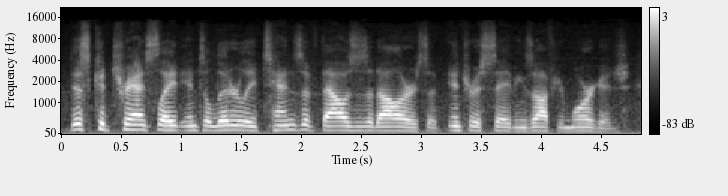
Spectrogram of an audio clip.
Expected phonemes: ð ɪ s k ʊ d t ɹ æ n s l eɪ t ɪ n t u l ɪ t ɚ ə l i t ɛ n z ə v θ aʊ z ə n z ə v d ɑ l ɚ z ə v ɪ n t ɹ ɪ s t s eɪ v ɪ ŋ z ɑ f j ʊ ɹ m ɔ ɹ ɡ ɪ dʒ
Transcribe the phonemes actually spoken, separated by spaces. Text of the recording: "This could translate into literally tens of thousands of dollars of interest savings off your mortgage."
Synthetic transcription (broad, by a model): ð ɪ s k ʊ d t ɹ æ n s l eɪ t ɪ n t u l ɪ t ɚ l i t ɛ n z ə v θ aʊ z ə n z ə v d ɑ l ɚ z ə v ɪ n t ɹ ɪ s t s eɪ v ɪ ŋ z ɑ f j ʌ ɹ m ɔ ɹ ɡ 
